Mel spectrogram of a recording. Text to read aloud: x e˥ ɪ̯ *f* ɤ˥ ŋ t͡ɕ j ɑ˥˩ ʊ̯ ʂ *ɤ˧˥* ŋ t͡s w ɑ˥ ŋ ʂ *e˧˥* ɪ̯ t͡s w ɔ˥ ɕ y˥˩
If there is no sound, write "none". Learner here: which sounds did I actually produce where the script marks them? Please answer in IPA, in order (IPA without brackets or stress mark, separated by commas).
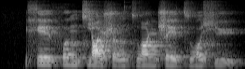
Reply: f, ɤ˧˥, e˥˩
